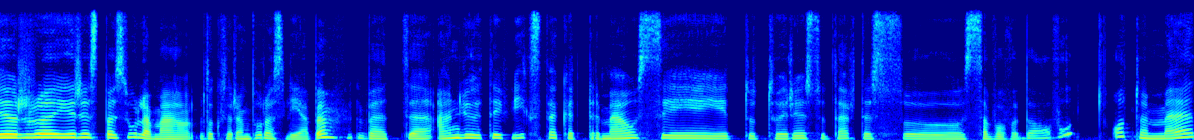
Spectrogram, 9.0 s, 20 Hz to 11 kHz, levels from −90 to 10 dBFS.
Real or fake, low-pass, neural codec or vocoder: fake; 9.9 kHz; codec, 24 kHz, 0.9 kbps, WavTokenizer, medium speech release version 2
